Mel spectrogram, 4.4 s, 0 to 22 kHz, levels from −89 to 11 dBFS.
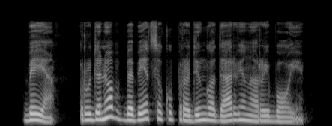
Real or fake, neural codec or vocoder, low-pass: real; none; 10.8 kHz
